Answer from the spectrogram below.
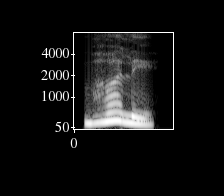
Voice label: "ಭಲೆ", Kannada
